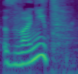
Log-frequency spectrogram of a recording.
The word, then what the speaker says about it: звонит: Но и в конце обсудим ударение в слове «звонит» в будущем может измениться, точнее, не может, а просто изменится, и будет падать на первый слог.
